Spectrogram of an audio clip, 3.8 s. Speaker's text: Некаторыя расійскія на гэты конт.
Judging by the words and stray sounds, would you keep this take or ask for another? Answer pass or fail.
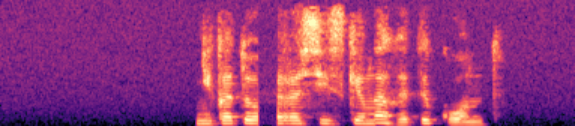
fail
